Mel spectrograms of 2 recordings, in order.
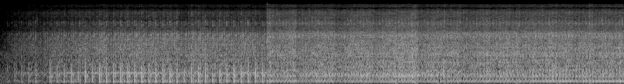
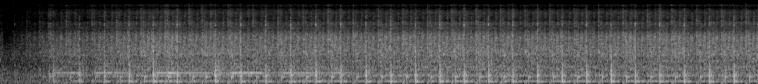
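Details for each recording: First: Small engine with Tecumseh carburetor after high-speed mixture adjustment, returned to idle and turned up slightly: low steady putter about 3.5 beats a second, even and smooth; normal idle. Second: Tecumseh HM80 8 hp single-cylinder engine after carburetor tuning, idle set as low as it will run as an experiment. Too low to build oil pressure. Slow, uneven chugging, barely running: excessively low idle speed.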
